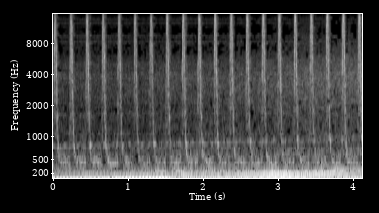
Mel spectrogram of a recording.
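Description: Tearout dubstep: a heavy, droning synth bass under fast ticking hi-hats, about five a second. The bass dips about one and a half seconds in and comes back on a different note.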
